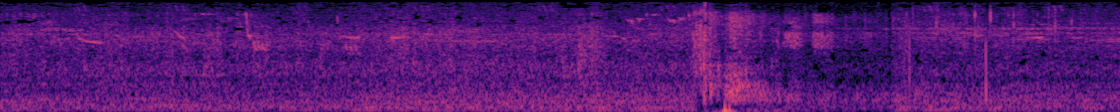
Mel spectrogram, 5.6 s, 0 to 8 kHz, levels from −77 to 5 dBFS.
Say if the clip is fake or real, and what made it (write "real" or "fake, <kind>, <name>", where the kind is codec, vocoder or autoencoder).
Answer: real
